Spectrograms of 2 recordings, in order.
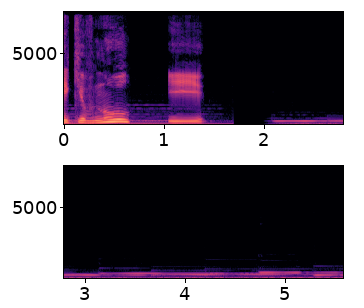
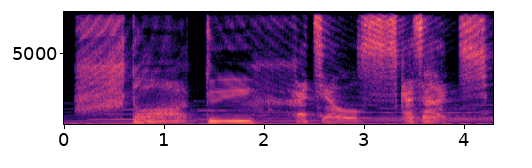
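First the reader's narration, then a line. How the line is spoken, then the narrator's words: Hissed reply. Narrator (Russian): Гарри прошипел в ответ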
